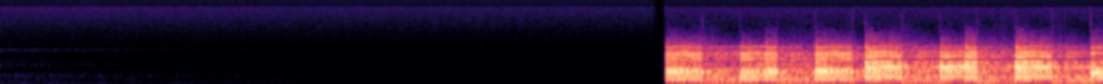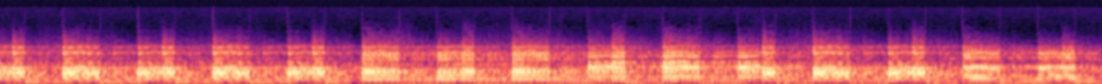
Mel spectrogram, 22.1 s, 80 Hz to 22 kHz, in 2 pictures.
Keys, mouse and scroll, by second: 0.0 right click, 1.2-2.2 drag, 4.1 shift+click, 5.1 shift+click, 6.9 shift+click, 8.6 click, 9.3 click, 10.4 click, 11.5-12.7 drag, 12.7-13.7 middle drag, 14.0 click, 15.6 click, 15.9 ctrl+t, 17.6 click, 20.9-22.0 drag, 21.8 Up.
